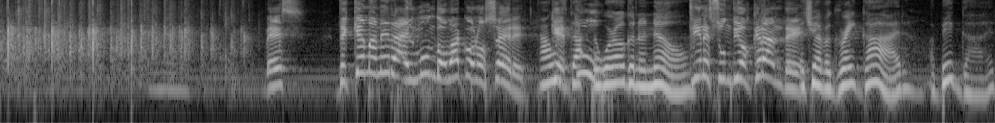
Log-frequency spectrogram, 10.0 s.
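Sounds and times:
audience applauding loudly: 0:00.0 - 0:03.0
speech: 0:02.6 - 0:09.9.

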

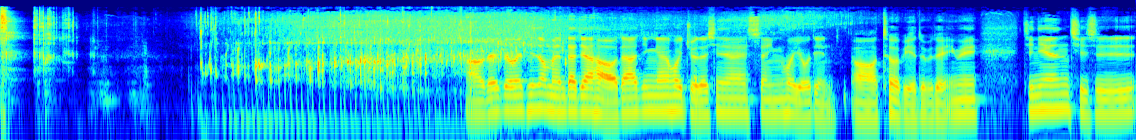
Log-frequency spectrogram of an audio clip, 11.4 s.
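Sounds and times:
sparkling water fizzing: 0:02.0 - 0:08.8
speech: 0:04.7 - 0:11.3.

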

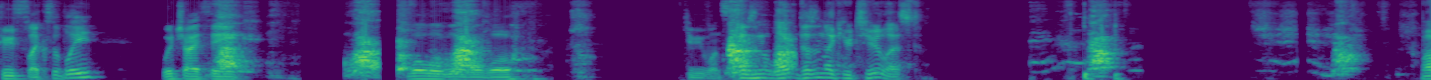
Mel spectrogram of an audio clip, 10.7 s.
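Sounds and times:
speech: 0:00.0 - 0:04.5, 0:05.2 - 0:07.0, 0:08.1 - 0:08.5, 0:09.4 - 0:10.7
dog barking and yipping: 0:02.6 - 0:03.6, 0:08.0 - 0:08.6, 0:09.9 - 0:10.3.

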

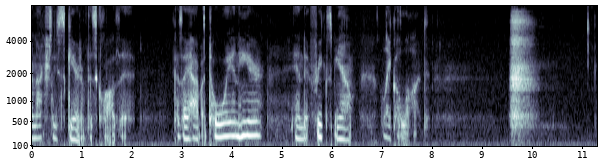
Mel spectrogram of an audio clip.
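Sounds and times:
speech: 0:00.0 - 0:02.0, 0:02.9 - 0:08.0
soft breath from a person sitting in a closet: 0:09.6 - 0:10.4.

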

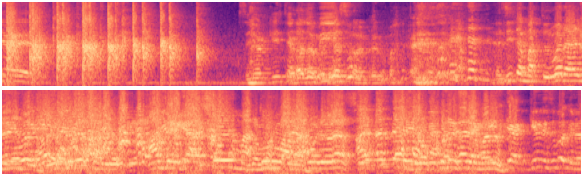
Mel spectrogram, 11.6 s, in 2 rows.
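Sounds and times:
audience applause: 0:00.0 - 0:02.2
speech: 0:02.4 - 0:11.5
laughter: 0:03.9 - 0:05.0, 0:05.8 - 0:08.9.

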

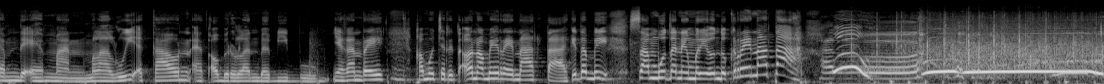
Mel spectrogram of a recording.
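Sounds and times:
speech: 0:00.0 - 0:11.0
applause sound effect: 0:08.3 - 0:11.0.

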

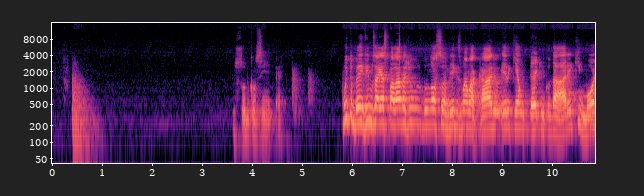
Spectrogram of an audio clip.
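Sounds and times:
door being closed: 0:00.2 - 0:01.0
speech: 0:03.6 - 0:04.7, 0:05.8 - 0:10.8.

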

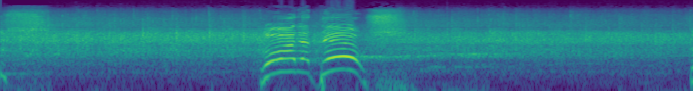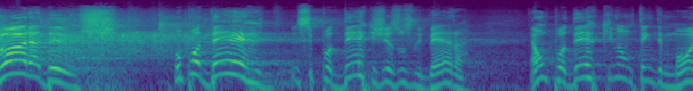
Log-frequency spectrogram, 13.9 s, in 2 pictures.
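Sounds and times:
audience applause: 0:00.0 - 0:09.0
speech: 0:02.6 - 0:04.2, 0:06.9 - 0:08.1, 0:08.7 - 0:13.8.

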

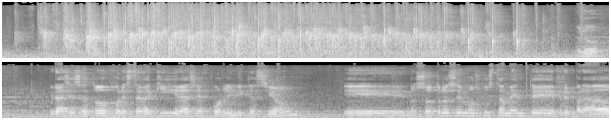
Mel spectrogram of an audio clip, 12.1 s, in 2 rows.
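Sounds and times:
audience applause: 0:00.0 - 0:05.6
speech: 0:05.8 - 0:12.1.

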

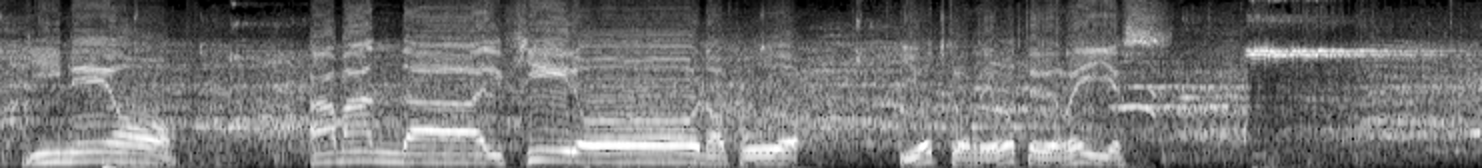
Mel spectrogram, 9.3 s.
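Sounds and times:
speech: 0:00.1 - 0:01.3, 0:01.9 - 0:07.4
referee's whistle during basketball game: 0:07.8 - 0:09.2.

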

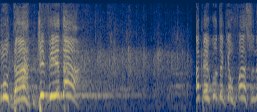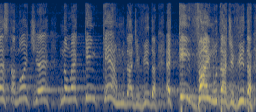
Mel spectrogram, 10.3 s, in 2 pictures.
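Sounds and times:
speech: 0:00.1 - 0:01.6, 0:04.0 - 0:10.2
large audience applause: 0:01.6 - 0:04.2.

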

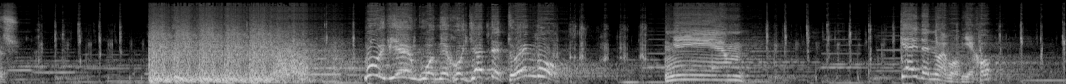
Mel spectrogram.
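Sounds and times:
speech: 0:00.0 - 0:00.7, 0:03.8 - 0:05.8, 0:06.6 - 0:07.6, 0:09.0 - 0:10.1
cartoon hunter's gunshot: 0:01.5 - 0:03.2.

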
